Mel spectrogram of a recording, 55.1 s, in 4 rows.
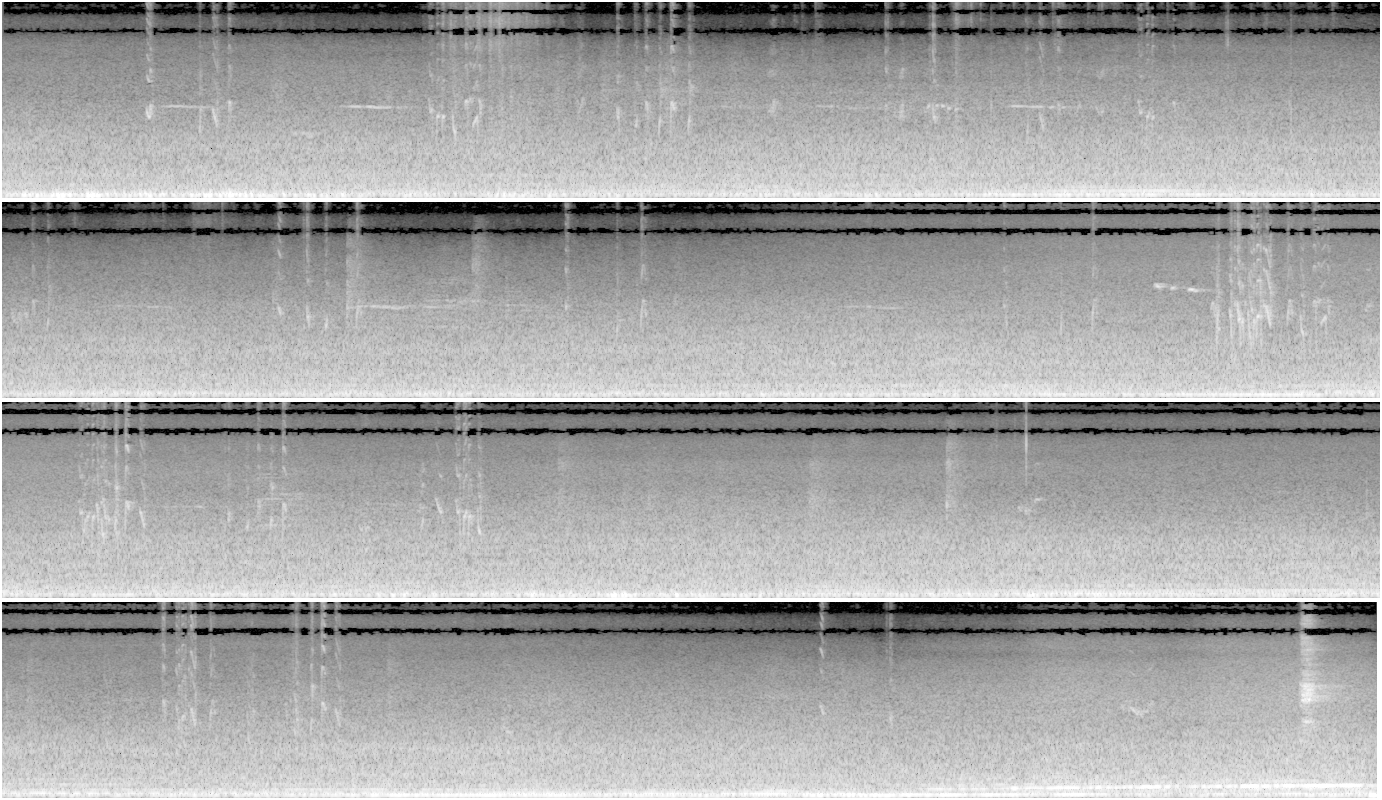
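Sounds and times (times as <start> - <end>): birds squawking: 1.4 - 2.4, 8.8 - 13.0, 23.8 - 27.6, 28.3 - 32.5, 42.8 - 44.9
birds chirping: 1.4 - 33.3, 40.8 - 47.0
thin bird whistle: 3.4 - 5.2, 7.6 - 11.9, 25.3 - 27.6, 54.3 - 54.8.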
